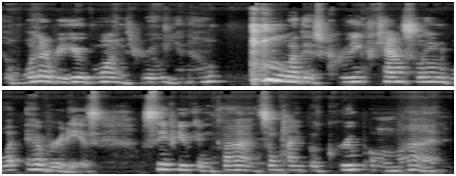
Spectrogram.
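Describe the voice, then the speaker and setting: A middle-aged woman talking earnestly to her viewers, her voice worn and fading, pausing often. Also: medium pitch, echoey room, rough recording. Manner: earnest, gentle, pauses with ums and soft laughs. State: losing her voice. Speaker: channel host. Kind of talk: heartfelt motivational talk to camera.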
